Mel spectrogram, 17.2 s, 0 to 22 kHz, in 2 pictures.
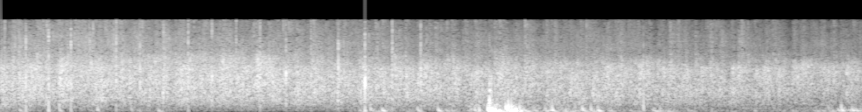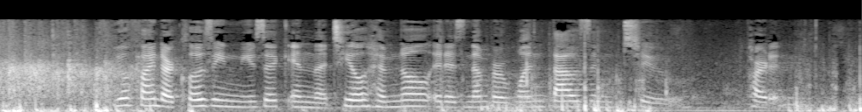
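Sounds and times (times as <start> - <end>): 
audience applauding its guests: 0.0 - 10.0
speech: 9.9 - 15.4, 16.1 - 16.6.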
